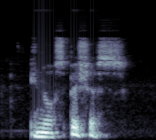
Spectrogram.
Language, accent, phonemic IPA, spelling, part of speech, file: English, Southern England, /ˌɪnɔːˈspɪʃəs/, inauspicious, adjective, LL-Q1860 (eng)-inauspicious.wav
- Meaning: Not auspicious; ill-omened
